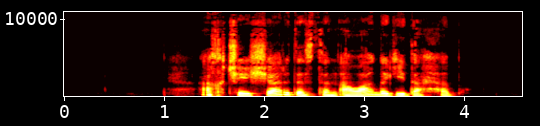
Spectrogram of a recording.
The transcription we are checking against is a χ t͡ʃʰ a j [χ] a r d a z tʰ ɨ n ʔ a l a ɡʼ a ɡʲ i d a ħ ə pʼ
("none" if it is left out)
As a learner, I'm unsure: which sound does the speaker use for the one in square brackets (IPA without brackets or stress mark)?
ʃ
